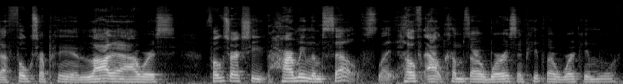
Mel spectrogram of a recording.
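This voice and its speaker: Fairly quick in pace, a man speaks with an American accent and an ordinary speaking voice. His pitch is medium and his intonation fairly even. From California, Stockton. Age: 20s. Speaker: mayor. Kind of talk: interview.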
